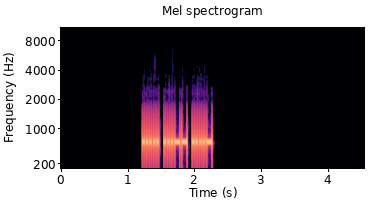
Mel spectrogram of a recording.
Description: Morse code, heard as a keyed tone, about 44 wpm, 700 Hz. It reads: 534
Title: Common Cut Numbers - 3-Digit 45wpm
